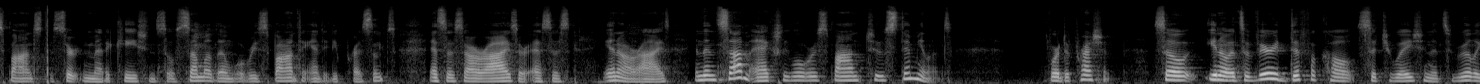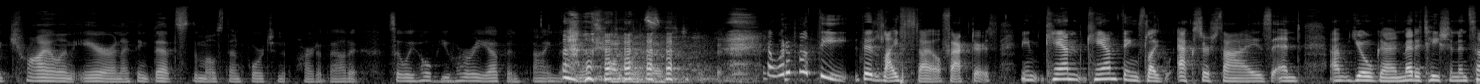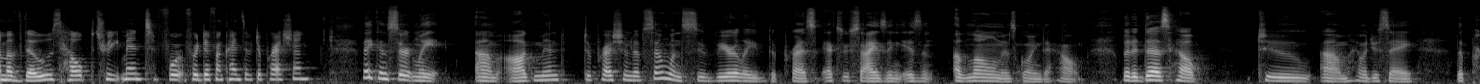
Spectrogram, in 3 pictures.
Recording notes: Came together at a Zócalo/UCLA panel discussion. At the National Center for the Preservation of Democracy in downtown Los Angeles.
